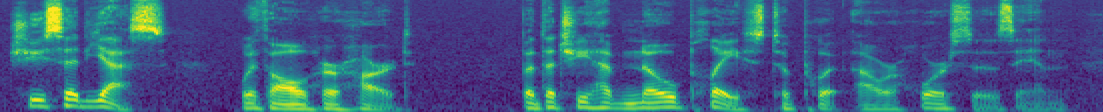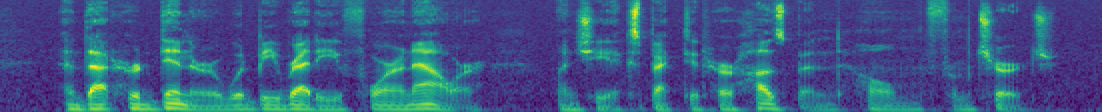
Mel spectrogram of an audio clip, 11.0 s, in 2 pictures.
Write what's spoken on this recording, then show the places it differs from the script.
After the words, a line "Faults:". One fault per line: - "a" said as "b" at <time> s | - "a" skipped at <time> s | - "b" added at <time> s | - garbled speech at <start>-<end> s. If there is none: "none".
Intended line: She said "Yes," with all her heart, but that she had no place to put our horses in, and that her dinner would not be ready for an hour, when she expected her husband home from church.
She said "Yes," with all her heart, but that she had no place to put our horses in, and that her dinner would be ready for an hour, when she expected her husband home from church.
Faults:
- "not" skipped at 6.8 s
